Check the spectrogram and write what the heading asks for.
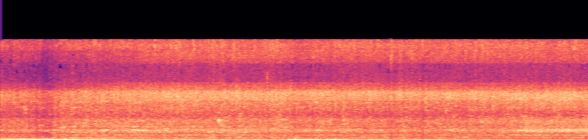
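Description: Heavy rain falling steadily in a storm, with short low rumbles about half a second in and again around three seconds in.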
